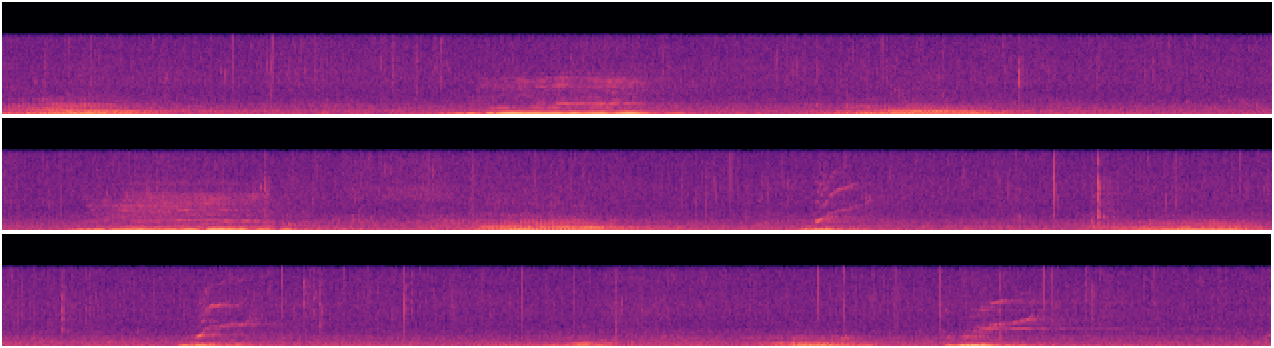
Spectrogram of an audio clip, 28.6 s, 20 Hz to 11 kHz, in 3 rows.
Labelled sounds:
3.9	4.7	humpback whale, 0.88 to 3.4 kHz
10.3	11.6	humpback whale, 0.78 to 2.5 kHz
15.7	16.0	humpback whale, 1.7 to 4.6 kHz
20.5	21.1	humpback whale, 0.84 to 4.2 kHz
26.4	26.9	humpback whale, 1.7 to 4.7 kHz

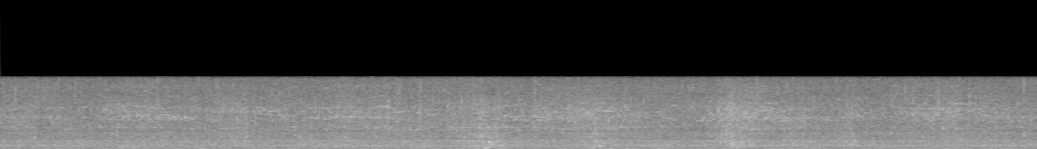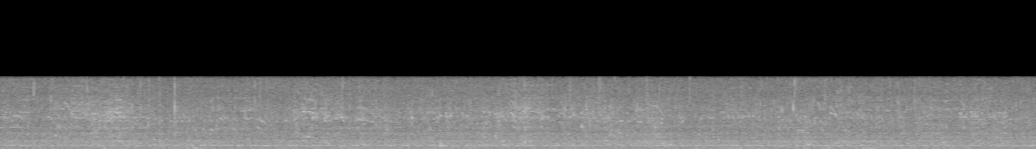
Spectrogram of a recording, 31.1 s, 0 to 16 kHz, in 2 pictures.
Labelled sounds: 2.5	2.7	Pacific white-sided dolphin, 3.2 to 3.6 kHz
5.6	5.9	Pacific white-sided dolphin, 4.4 to 4.7 kHz
7.6	8.2	Pacific white-sided dolphin, 3.0 to 3.8 kHz
11.3	11.7	Pacific white-sided dolphin, 4.2 to 4.5 kHz
14.2	14.6	Pacific white-sided dolphin, 4.8 to 5.1 kHz
20.0	20.3	Pacific white-sided dolphin, 3.7 to 4.1 kHz
20.9	21.2	Pacific white-sided dolphin, 2.8 to 3.3 kHz

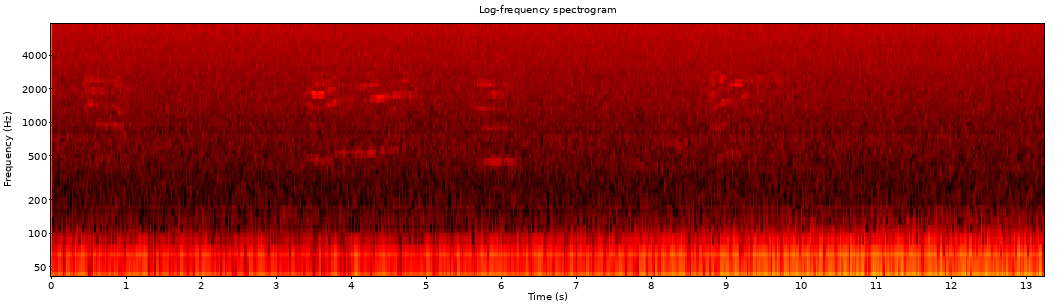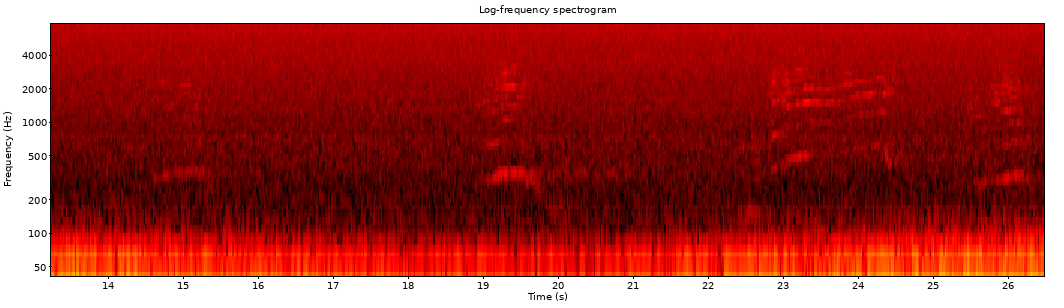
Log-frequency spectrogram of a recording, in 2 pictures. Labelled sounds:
0.4	0.7	humpback whale, 1.4 to 2.5 kHz
3.3	4.5	humpback whale, 1.4 to 2.4 kHz
5.7	6.0	humpback whale, 0.83 to 2.3 kHz
8.8	9.1	humpback whale, 1.3 to 1.6 kHz
10.0	10.3	humpback whale, 2.0 to 2.4 kHz
19.1	19.5	humpback whale, 1.3 to 2.2 kHz
23.0	24.1	humpback whale, 1.3 to 2.6 kHz
25.7	26.2	humpback whale, 1.2 to 2.4 kHz

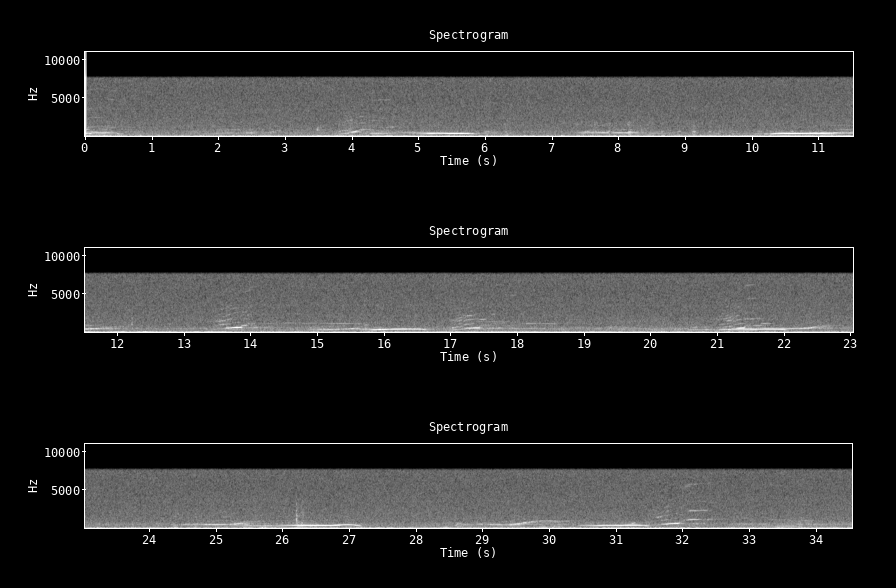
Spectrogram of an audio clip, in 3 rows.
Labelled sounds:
2.1	2.3	humpback whale, 0.80 to 0.93 kHz
4.1	4.6	humpback whale, 0.80 to 4.8 kHz
11.3	11.7	humpback whale, 0.83 to 0.99 kHz
13.5	13.7	humpback whale, 0.90 to 1.2 kHz
15.1	15.5	humpback whale, 1.1 to 1.2 kHz
17.2	17.6	humpback whale, 1.6 to 1.8 kHz
18.1	18.6	humpback whale, 1.1 to 1.2 kHz
21.4	21.7	humpback whale, 1.7 to 2.0 kHz
29.6	30.2	humpback whale, 0.80 to 1.0 kHz
32.0	32.4	humpback whale, 1.0 to 2.4 kHz

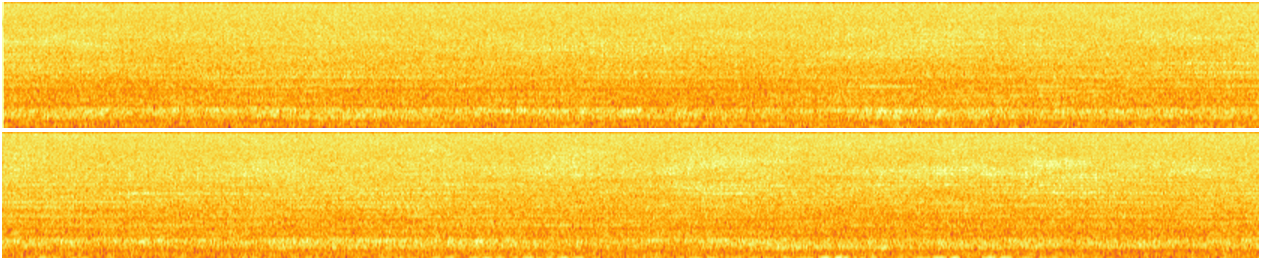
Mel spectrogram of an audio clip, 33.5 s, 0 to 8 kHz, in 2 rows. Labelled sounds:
30.6	30.8	vessel noise, 3.6 to 3.9 kHz

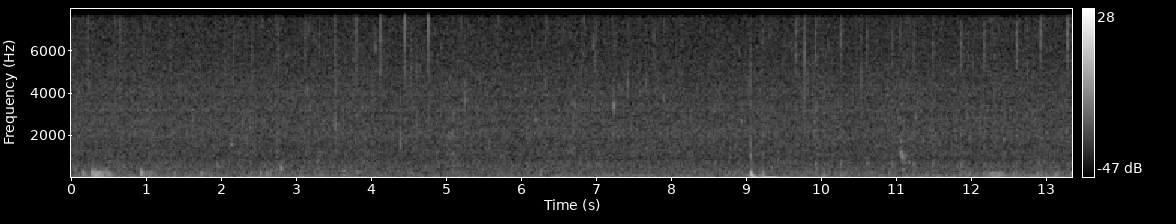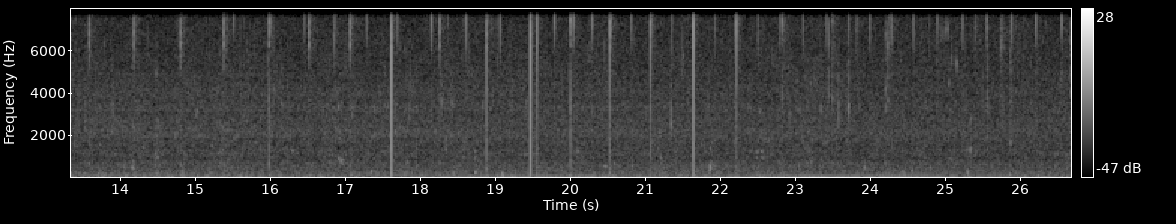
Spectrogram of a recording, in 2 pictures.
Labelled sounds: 9.3	26.6	killer whale, 1.2 to 8.0 kHz

